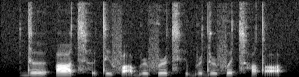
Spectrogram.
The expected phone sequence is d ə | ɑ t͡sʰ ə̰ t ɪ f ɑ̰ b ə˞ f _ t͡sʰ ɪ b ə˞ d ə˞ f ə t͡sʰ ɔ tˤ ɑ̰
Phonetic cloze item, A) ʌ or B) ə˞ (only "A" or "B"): B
